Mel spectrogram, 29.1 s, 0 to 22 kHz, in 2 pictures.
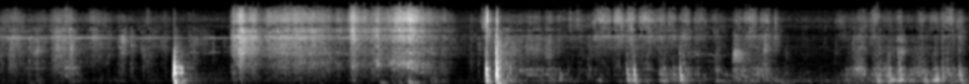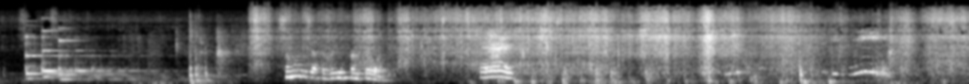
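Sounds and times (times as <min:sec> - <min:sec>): groceries knocking on a counter: 0:22.0 - 0:27.1.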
